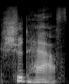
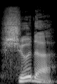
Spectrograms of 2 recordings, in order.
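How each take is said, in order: First: Have is said as a separate full word. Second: Have shrinks to a short 'uh' sound. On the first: "ร่างเต็ม" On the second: "ลดรูปมาจาก"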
